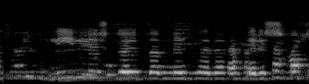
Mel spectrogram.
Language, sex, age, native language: Icelandic, other, 18-19, Icelandic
